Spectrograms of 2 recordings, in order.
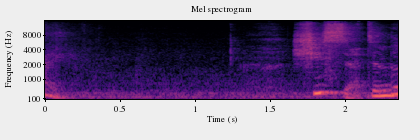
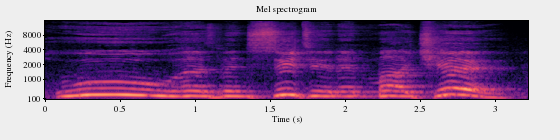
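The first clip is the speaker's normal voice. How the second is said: big booming slow bear voice, much louder; very loud Father Bear; 12 dB louder, slower than usual. Acted. Father Bear asks about porridge, booming loud slow. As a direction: boom it out slow like a huge bear. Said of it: "he asked in a very loud voice".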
